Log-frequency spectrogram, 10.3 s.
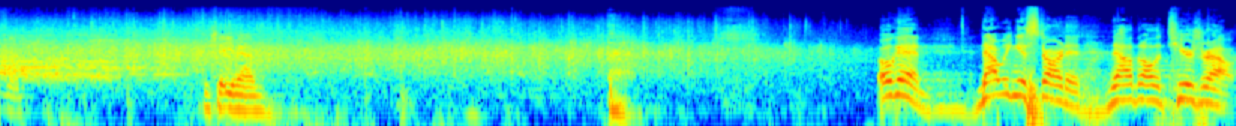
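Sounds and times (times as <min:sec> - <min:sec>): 
audience applause: 0:00.0 - 0:07.3
speech: 0:01.7 - 0:02.3, 0:07.4 - 0:10.2.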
